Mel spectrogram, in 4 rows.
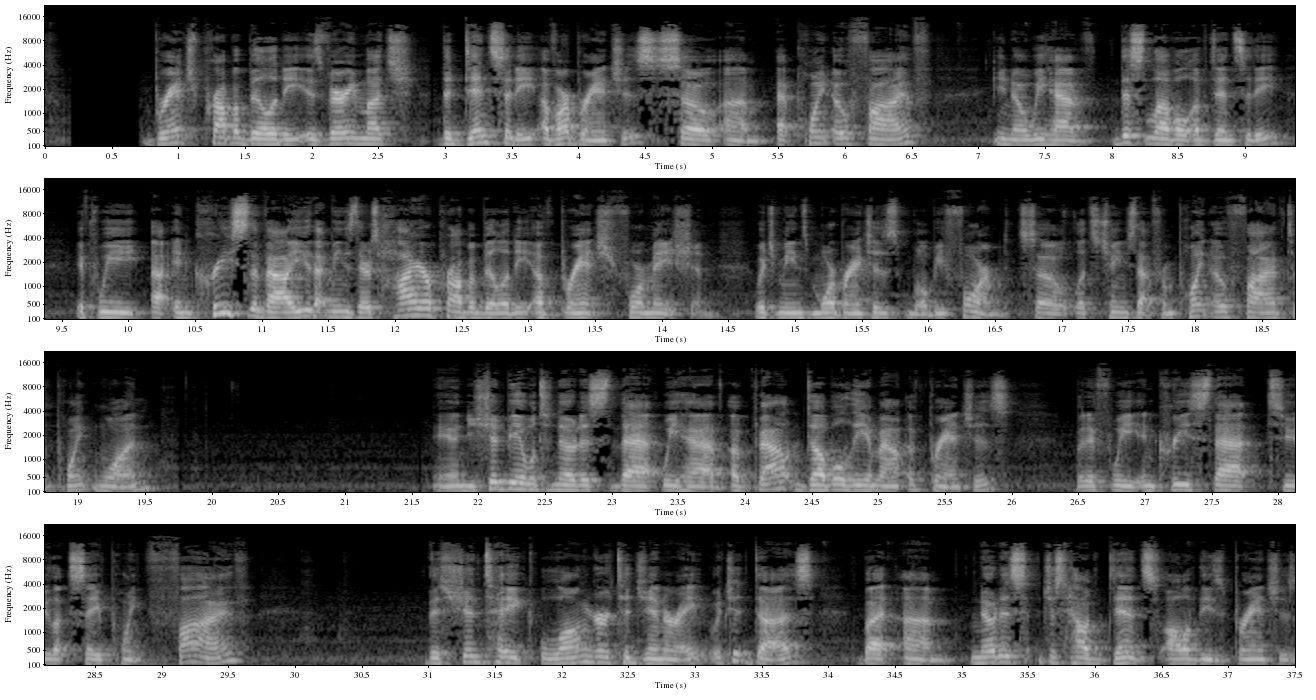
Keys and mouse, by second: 6.6-9.0 middle drag, 9.0 click, 9.1-13.3 middle drag, 17.6-21.0 drag, 23.0-24.3 middle drag, 24.6-27.8 middle drag, 27.8-29.5 drag, 32.8-33.8 drag, 34.6 middle click, 35.8 middle click, 36.5 middle click.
